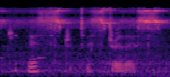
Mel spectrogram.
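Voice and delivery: soft unvoiced whisper. Real, not acted. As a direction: hush it to yourself like a secret. Repeats the command, then whispers.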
